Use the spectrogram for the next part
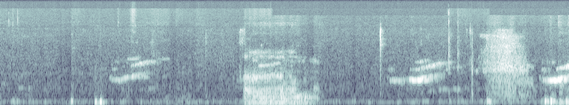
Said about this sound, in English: I have a cat that's in the heat.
